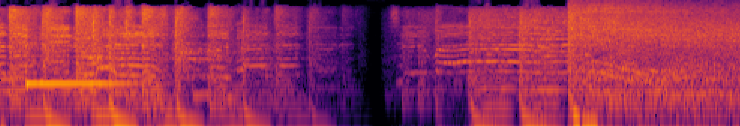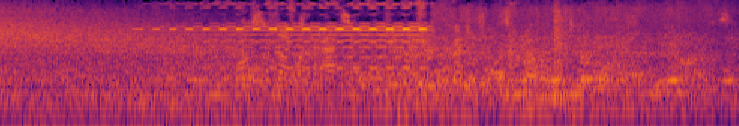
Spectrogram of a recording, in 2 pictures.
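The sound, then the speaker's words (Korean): After a brief musical sting, a busy office ambience swells up in a ratings survey agency's office in Seoul: many voices chattering together as many people make phone calls, while telephones ring repeatedly in the background, steady and moderately loud. “이곳은 청취율 조사 기관인데요. 많은 분들이 전화를 하고 계십니다.”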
